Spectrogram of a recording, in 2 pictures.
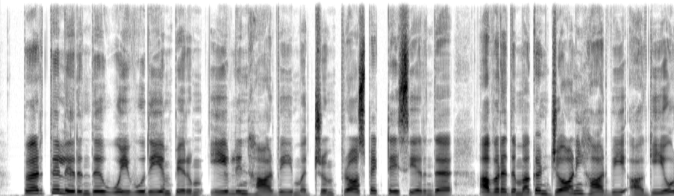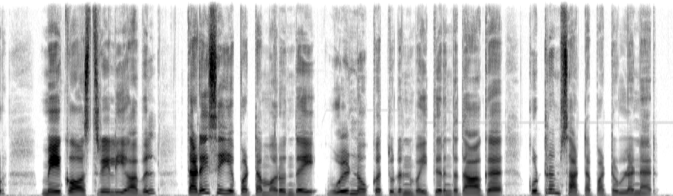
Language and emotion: Tamil, neutral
